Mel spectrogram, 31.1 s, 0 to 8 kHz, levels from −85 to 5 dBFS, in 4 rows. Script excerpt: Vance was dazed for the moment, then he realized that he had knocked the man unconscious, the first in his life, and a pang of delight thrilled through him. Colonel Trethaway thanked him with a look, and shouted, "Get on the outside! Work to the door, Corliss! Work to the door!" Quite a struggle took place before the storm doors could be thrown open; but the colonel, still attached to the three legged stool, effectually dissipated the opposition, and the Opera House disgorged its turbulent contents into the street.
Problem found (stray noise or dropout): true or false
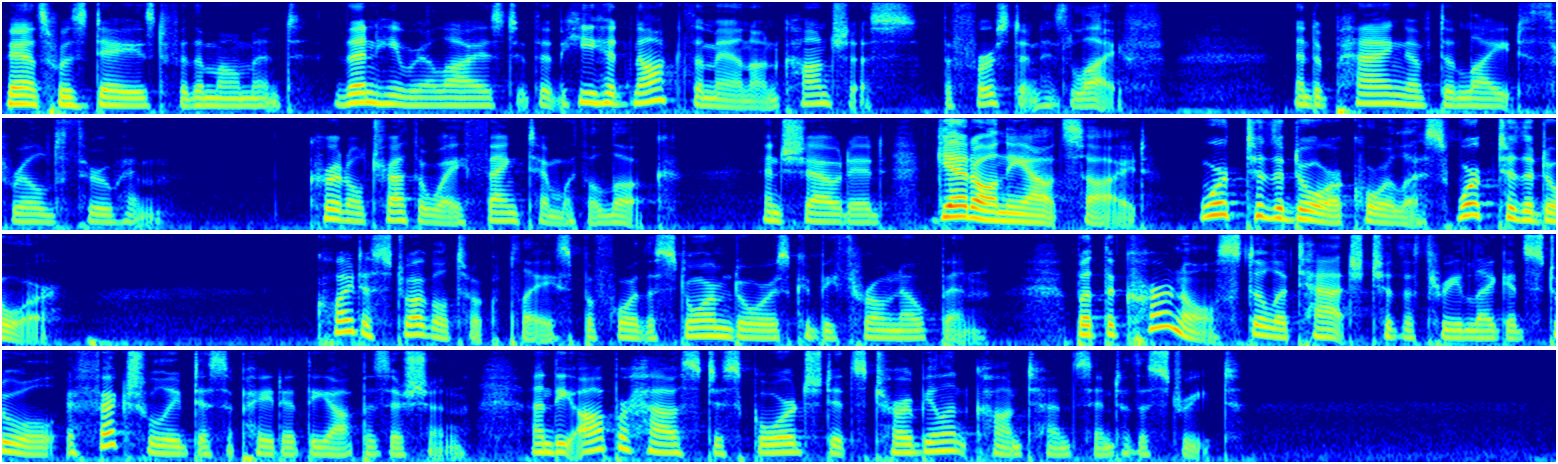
false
